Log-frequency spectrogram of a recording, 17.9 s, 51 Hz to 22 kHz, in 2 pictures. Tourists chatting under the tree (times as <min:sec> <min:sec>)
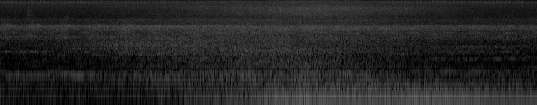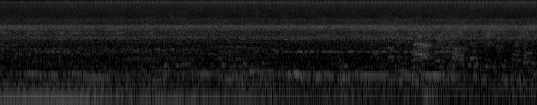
0:09.7 0:17.9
